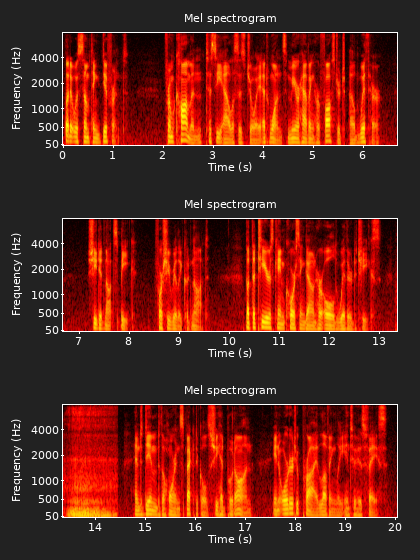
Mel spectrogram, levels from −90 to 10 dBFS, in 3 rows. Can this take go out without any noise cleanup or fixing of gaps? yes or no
no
